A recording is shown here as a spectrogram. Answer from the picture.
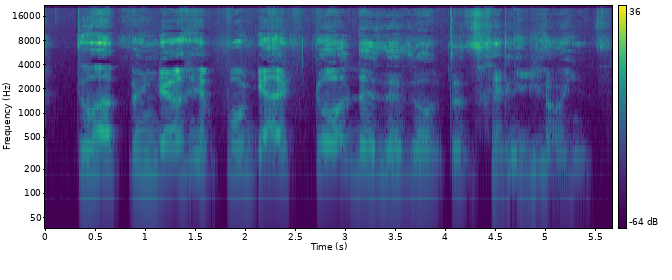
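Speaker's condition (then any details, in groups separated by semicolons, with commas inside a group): Paralysis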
